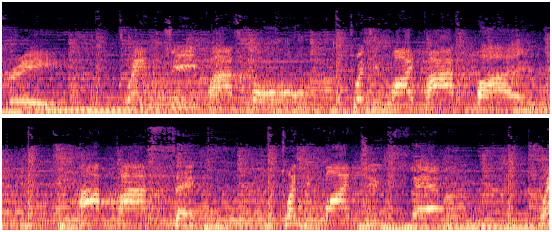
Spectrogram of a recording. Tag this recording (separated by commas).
Music, Speech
